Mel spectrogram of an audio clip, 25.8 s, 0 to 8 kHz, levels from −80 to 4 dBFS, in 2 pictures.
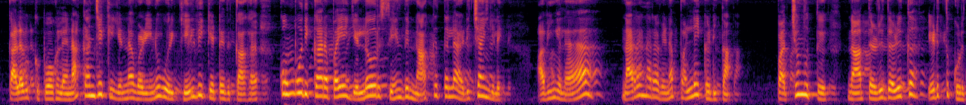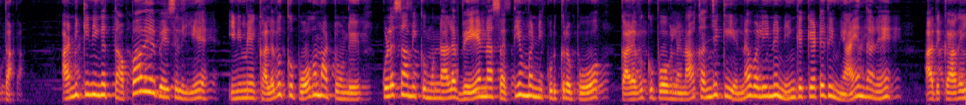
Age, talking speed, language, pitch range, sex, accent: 20-39, 110 wpm, Tamil, 185-280 Hz, female, native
